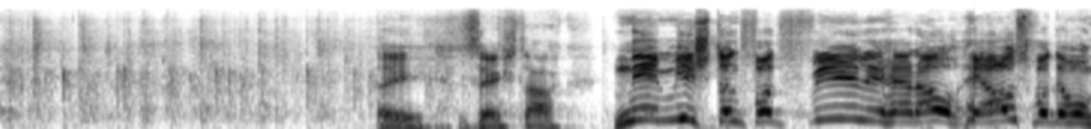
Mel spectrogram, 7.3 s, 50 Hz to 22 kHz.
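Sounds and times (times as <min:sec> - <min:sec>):
audience applause: 0:00.0 - 0:04.1
speech: 0:02.5 - 0:07.2.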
